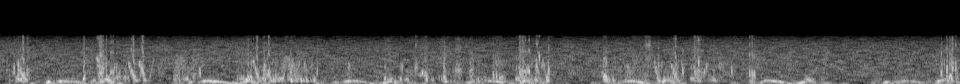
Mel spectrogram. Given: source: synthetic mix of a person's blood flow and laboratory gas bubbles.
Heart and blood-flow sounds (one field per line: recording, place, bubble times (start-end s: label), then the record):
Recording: Doppler ultrasound of blood flow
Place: precordium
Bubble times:
0.06-0.31 s: bubbles
0.81-1.54 s: bubbles
1.72-2.04 s: bubbles
2.34-3.21 s: bubbles
3.44-3.53 s: bubbles
3.82-3.89 s: bubbles
3.98-4.63 s: bubbles
4.69-4.88 s: bubbles
4.91-5.54 s: bubbles
6.00-7.37 s: bubbles
7.46-7.59 s: bubbles
9.38-9.61 s: bubbles
From the record:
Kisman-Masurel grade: 333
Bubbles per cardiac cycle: rolling drumbeat, 9 or more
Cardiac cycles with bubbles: 50 to 99%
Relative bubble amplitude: loud (0.450 to 0.775)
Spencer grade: 3 (all of the cardiac periods contain showers or single bubble signals, but not dominating or overriding the cardiac motion signals)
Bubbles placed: anywhere in the cardiac cycle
